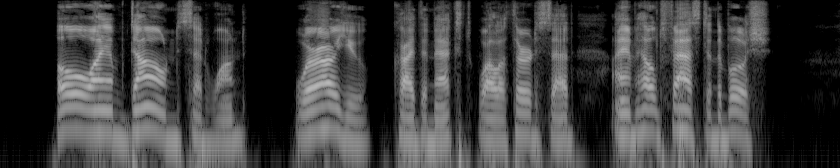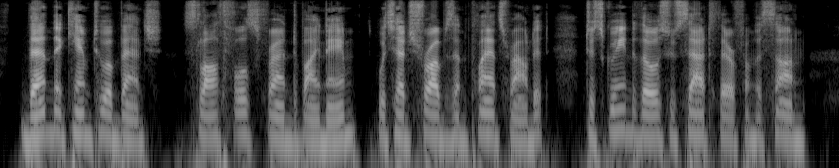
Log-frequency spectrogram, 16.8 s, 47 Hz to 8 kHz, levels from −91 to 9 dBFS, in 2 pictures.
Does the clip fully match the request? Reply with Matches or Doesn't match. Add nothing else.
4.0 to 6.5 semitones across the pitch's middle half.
Doesn't match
